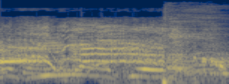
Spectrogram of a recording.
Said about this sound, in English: That screech, though.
